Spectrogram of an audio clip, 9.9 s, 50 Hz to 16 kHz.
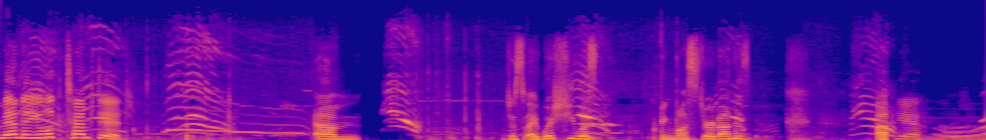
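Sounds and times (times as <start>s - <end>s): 
speech: 0.0s - 1.4s, 3.1s - 4.4s, 5.1s - 8.0s, 8.8s - 9.6s
cat meowing and yowling: 0.5s - 3.2s, 5.7s - 6.2s, 8.5s - 9.8s.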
